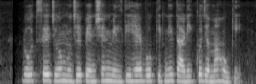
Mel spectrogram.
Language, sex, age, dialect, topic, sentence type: Hindi, female, 31-35, Marwari Dhudhari, banking, question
